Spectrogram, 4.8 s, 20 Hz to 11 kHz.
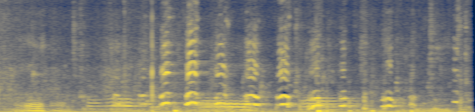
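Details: Weimaraner puppies at day 28, heaped in a post-breakfast nap pile, let out rapid bursts of high, wobbling whimpers and yelps from several pups at once, squeals climbing and falling over soft background grunts.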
